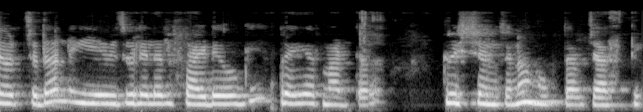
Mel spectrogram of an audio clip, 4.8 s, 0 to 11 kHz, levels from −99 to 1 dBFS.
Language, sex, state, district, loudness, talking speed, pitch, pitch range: Kannada, female, Karnataka, Gulbarga, -13 LUFS, 110 wpm, 260 Hz, 240-280 Hz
